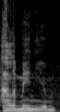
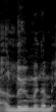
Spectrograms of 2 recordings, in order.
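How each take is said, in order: First: It is said the British way. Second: It is said the American way.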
